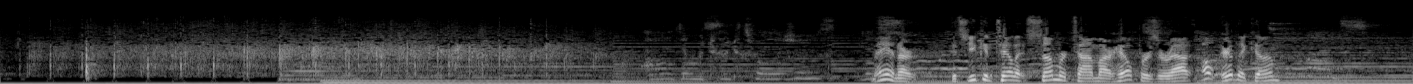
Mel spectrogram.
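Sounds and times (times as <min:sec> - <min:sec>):
big round of applause: 0:00.0 - 0:06.3
speech: 0:08.7 - 0:13.0.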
